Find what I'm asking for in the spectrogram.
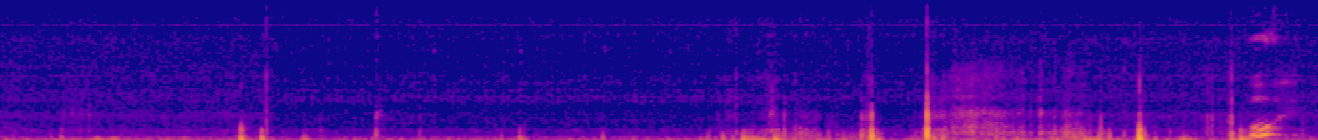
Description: Pup has the hiccups.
